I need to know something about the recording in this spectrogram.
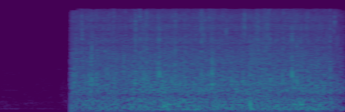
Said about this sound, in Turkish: Meteoroloji dün Muğla için uyarı vermişti. Beklenen yağış geldi. Şehirde dereler taştı, sokaklar su altında kaldı.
